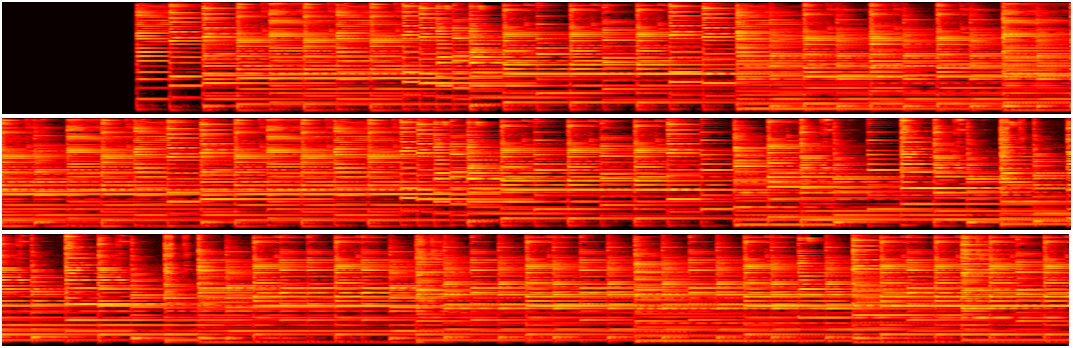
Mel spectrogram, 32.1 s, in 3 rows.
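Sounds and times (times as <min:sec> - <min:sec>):
guitar playing: 0:01.6 - 0:32.0.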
